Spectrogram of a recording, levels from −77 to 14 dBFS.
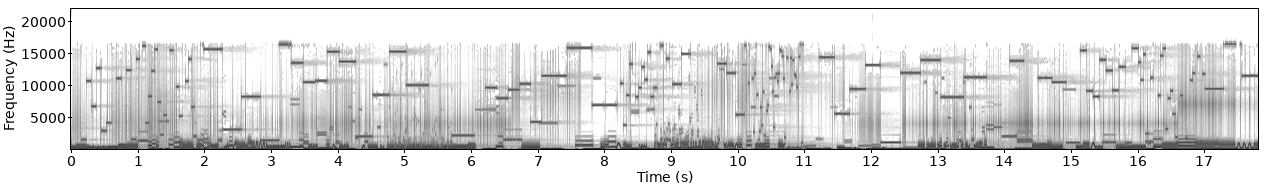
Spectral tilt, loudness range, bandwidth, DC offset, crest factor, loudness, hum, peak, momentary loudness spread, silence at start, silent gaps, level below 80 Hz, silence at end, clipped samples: -6 dB/octave; 2 LU; 17.5 kHz; under 0.1%; 10 dB; -12 LUFS; none; 0 dBFS; 4 LU; 0 s; none; -16 dBFS; 0 s; under 0.1%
